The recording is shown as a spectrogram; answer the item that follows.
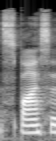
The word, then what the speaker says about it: Spicher: Just as kind of a note, her name is spelled S P I C H E R, and we have seen it pronounced a few different ways, but Spicer seems to be a fairly common one, so we'll go with that.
